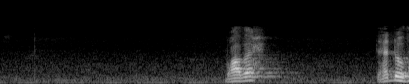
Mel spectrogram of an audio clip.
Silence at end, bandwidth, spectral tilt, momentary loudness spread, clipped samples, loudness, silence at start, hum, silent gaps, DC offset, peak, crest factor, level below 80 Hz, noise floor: 0 s; 6.4 kHz; -7.5 dB/octave; 29 LU; under 0.1%; -22 LUFS; 2.25 s; none; none; under 0.1%; -2 dBFS; 24 dB; -56 dBFS; -48 dBFS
